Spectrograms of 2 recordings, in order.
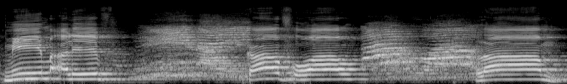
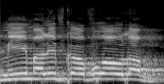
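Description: First: The letter names are broken into small separate pieces. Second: The letter names are run together in one go. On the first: The speaker calls it right. "ছোট ছোট করি" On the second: The speaker calls it wrong. "প্রথমেই একবারে পড়িয়ে যায়"

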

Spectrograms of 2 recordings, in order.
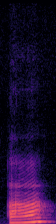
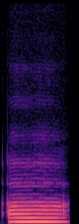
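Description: First: The pitch rises from middle to high. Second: The pitch stays high and level throughout. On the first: "the second tone" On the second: "the first tone"

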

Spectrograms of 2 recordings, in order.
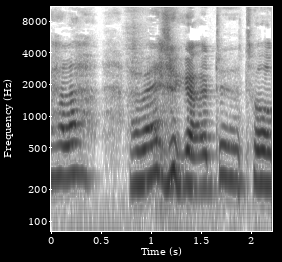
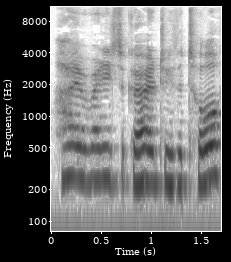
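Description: First: It is said in a distorted, impaired voice. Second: It is said in her ordinary voice.

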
